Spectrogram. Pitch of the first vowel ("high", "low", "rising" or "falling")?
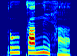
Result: high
